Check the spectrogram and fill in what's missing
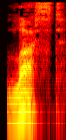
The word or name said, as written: lust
